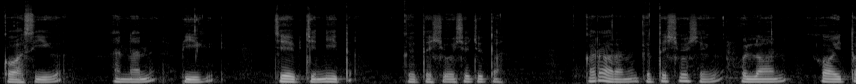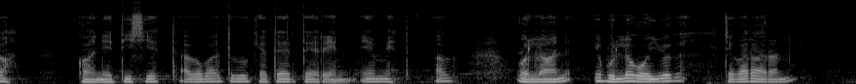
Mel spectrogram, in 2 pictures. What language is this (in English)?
Kalenjin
